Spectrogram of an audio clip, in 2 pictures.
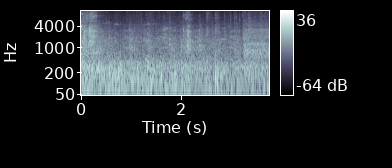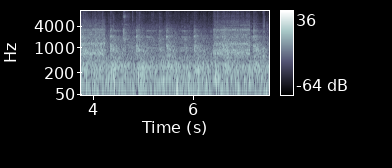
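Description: Freight train rolling past, its steel wheels clicking over rail joints above a steady rumble. Twice the noise turns harsher for about a second.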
